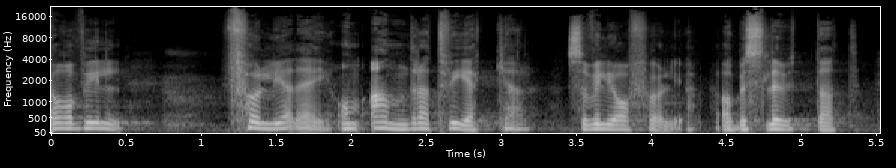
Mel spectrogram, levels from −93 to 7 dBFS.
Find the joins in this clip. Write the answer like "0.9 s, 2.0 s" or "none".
4.3 s

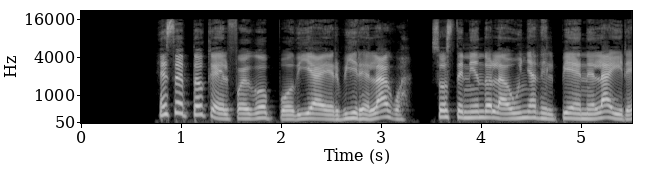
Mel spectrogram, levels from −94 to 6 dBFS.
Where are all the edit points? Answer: 3.4 s

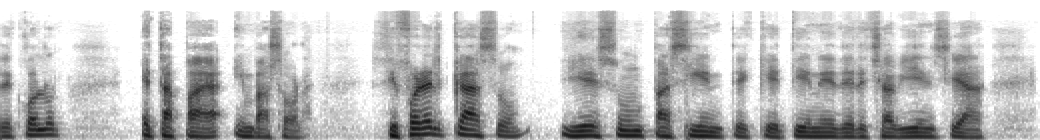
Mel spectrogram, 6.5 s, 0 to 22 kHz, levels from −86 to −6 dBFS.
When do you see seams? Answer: none

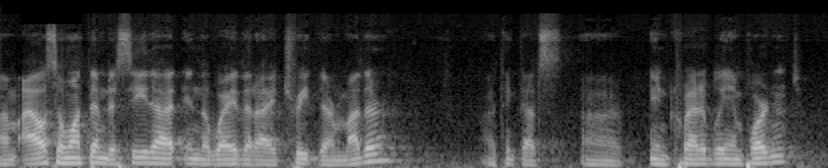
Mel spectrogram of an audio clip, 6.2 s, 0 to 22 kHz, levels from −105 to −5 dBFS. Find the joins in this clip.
4.8 s

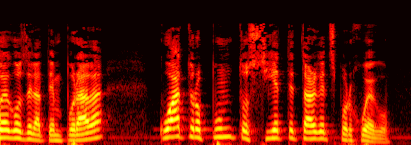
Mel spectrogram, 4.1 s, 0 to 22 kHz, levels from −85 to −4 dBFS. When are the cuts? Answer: 1.5 s

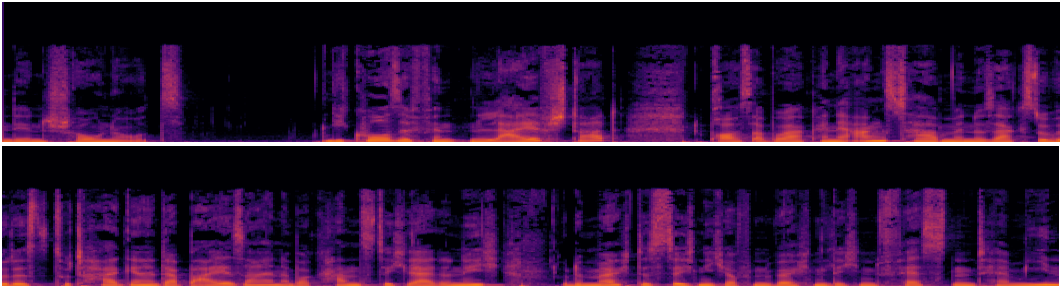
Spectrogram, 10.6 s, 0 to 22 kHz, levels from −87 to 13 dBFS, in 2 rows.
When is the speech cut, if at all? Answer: none

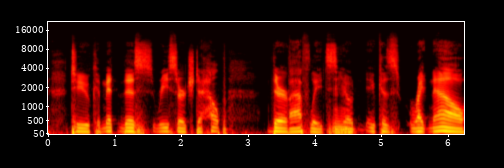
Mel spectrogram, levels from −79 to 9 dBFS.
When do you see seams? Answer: 1.0 s, 3.6 s

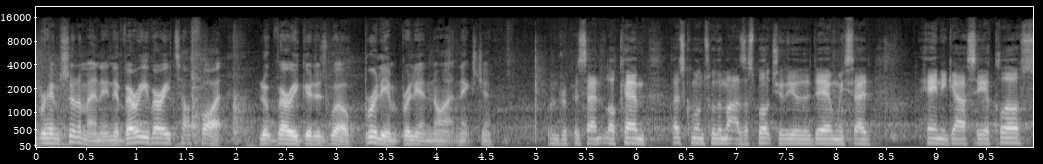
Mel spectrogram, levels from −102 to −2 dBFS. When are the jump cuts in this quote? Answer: none

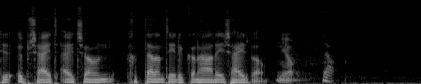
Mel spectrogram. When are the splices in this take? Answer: 1.9 s, 2.5 s

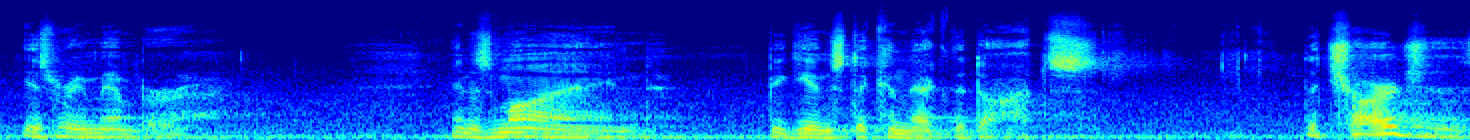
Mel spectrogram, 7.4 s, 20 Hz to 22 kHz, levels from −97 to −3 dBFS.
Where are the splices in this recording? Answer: none

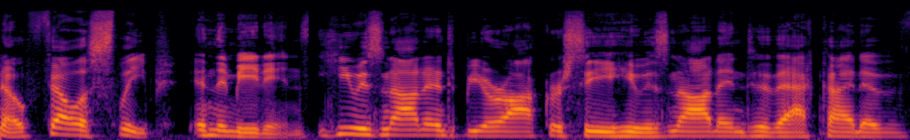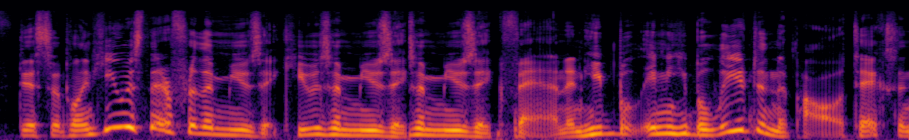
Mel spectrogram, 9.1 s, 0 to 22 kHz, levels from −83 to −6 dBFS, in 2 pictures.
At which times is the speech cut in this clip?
6.6 s

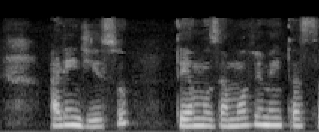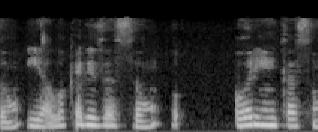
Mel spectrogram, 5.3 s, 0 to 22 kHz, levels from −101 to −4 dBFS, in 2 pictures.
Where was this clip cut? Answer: none

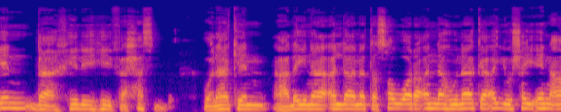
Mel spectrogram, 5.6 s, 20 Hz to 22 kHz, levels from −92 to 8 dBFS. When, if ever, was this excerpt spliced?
1.8 s

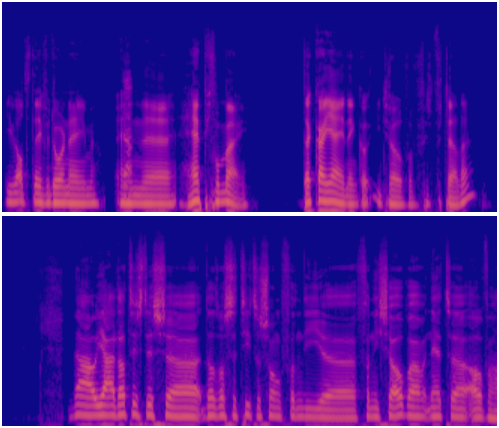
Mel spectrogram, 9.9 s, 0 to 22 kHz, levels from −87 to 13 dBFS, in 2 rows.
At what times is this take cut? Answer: 1.0 s, 2.1 s, 5.5 s

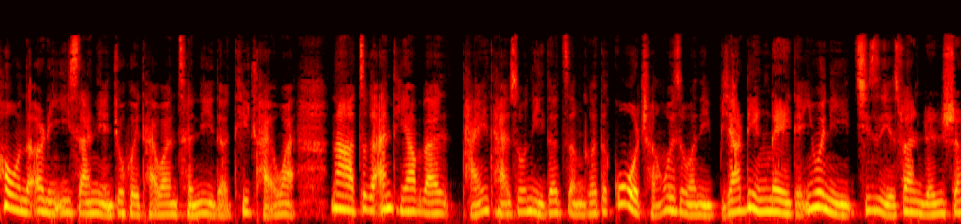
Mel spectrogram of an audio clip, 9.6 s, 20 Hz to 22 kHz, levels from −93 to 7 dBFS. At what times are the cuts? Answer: 2.5 s

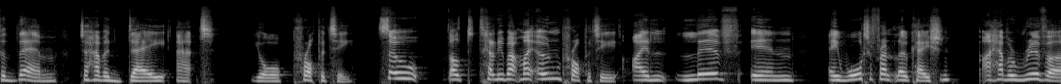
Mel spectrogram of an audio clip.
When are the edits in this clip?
none

